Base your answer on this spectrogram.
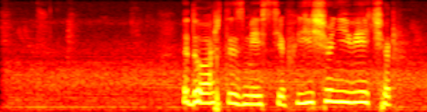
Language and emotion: Russian, neutral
